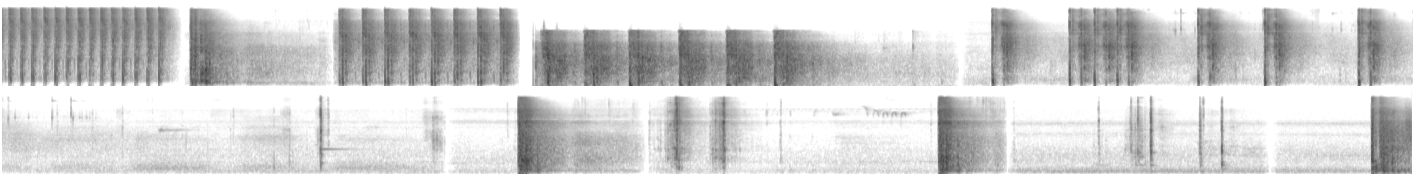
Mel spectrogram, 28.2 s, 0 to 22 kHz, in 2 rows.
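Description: .22 LR rifle shots: fast strings of sharp cracks in the first eight seconds, then single shots spaced a few seconds apart. Right at the end a louder 7mm Remington Magnum rifle shot with a long echoing tail.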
